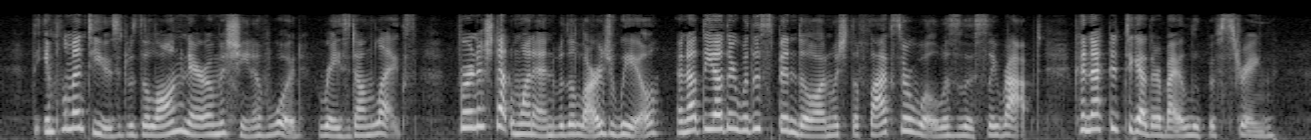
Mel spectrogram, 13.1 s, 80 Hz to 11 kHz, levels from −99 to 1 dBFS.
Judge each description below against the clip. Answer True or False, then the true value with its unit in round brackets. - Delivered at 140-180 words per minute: False (200 wpm)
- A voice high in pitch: True (220 Hz)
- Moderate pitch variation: False (6.8 semitones)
